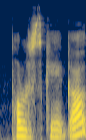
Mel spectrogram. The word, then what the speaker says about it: polskiego: This time our L is in the middle of the word. It doesn't finish with it, but it's in the middle. So I'm going to pronounce it as the sound as it is.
